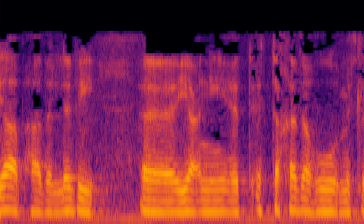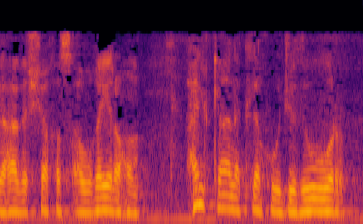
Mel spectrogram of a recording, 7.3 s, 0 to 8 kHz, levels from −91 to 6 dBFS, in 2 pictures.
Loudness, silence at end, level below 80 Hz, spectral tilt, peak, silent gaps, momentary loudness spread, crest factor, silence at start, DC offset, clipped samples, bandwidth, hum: -21 LUFS; 0 s; -40 dBFS; -12 dB/octave; -6 dBFS; none; 7 LU; 14 dB; 0 s; under 0.1%; under 0.1%; 5.4 kHz; none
